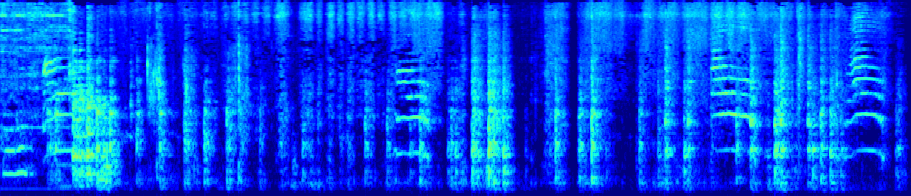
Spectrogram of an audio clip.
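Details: A calico cat, angry and demanding food, gives repeated meows that rise and fall in pitch, several short cries spread through the clip, with a clicking background and faint music.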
